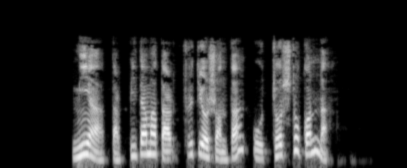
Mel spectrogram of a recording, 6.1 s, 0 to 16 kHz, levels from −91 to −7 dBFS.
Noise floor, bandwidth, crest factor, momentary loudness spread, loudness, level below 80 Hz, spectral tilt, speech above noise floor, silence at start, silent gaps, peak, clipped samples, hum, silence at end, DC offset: -68 dBFS; 7.8 kHz; 18 dB; 11 LU; -17 LUFS; -58 dBFS; -5 dB/octave; 51 dB; 1.1 s; none; -2 dBFS; under 0.1%; none; 1.2 s; under 0.1%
